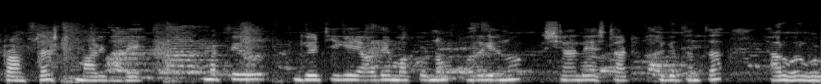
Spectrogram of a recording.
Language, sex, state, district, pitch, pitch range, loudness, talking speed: Kannada, male, Karnataka, Bijapur, 210 Hz, 195-230 Hz, -18 LUFS, 95 wpm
